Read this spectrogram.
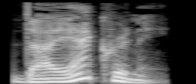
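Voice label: "diachrony", British English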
